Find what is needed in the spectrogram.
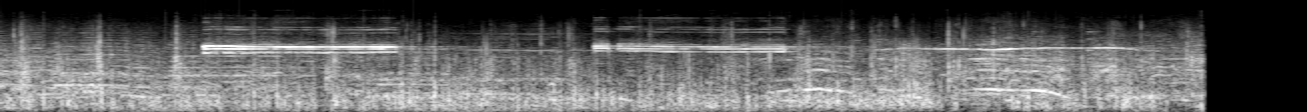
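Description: Players and spectators shouting at a football match, with two one-second blasts of a referee's whistle about a second and three seconds in, and a fainter, longer whistle near the end.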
